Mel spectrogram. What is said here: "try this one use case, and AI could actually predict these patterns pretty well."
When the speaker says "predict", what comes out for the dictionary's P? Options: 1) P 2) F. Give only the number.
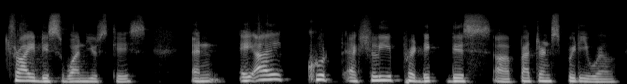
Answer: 1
